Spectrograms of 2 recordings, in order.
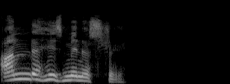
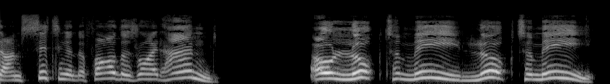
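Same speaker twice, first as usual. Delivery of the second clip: fervent preaching; 5 semitones higher, 5 dB louder than usual. Acted. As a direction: lay preacher crying out to the congregation, rising fervor. Preacher pleading crescendo.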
